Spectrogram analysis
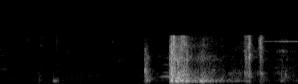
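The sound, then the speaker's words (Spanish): A heavy vehicle door slams shut with a loud, rattling thud, followed by a couple of sharp metallic clacks, after a few faint knocks. “A ver, cierra la guarda.”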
